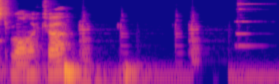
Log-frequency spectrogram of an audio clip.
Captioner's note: maintenance worker hitting hammer once again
